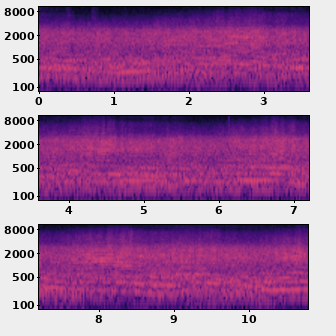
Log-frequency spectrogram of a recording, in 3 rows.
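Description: Sprint cars at Port Royal Speedway during practice for the Kubota High Limit Racing Tuscarora 50 roar around the dirt oval in a steady, loud drone, engines rising and falling as they pass.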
